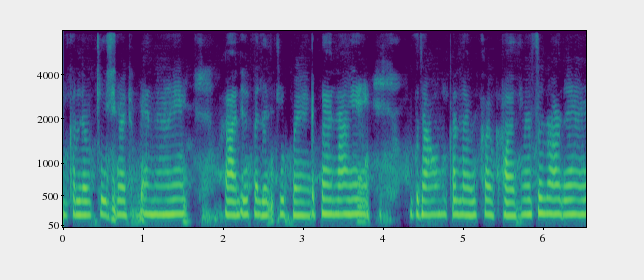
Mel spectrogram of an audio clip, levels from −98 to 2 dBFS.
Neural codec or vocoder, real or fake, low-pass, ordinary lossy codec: codec, 16 kHz, 1 kbps, FreqCodec, larger model; fake; none; none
